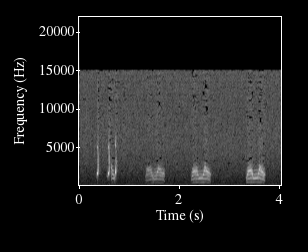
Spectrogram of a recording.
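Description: A Common Quail gives three quick, sharp high notes, then three longer, harsher nasal notes about a second apart, over a steady low hum.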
